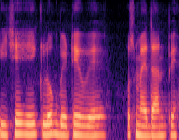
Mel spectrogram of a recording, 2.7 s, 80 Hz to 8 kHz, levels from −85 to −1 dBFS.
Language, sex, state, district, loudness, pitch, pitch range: Hindi, male, Maharashtra, Washim, -16 LUFS, 165 Hz, 160-170 Hz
